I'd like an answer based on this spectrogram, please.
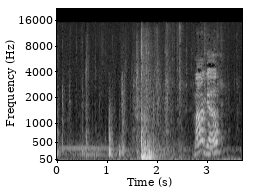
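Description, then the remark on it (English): A door is pushed shut with one heavy thud, followed shortly by a brief raised voice amid faint background noise. “please open the door.”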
